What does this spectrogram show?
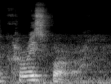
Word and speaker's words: CRISPR: the other organisms dna sequences it's called is pronounced as a crispr uh usually one cas9 is one of such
